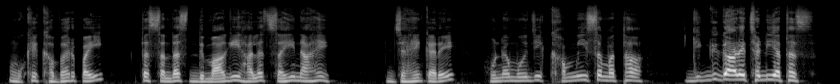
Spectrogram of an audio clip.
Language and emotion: Sindhi, disgusted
